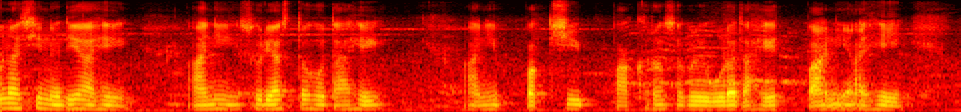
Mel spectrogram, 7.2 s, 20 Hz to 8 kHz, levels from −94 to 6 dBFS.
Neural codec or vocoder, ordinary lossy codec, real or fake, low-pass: none; none; real; none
